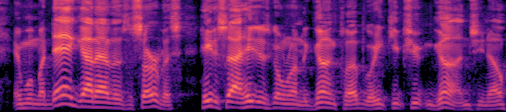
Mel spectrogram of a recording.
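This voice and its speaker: Against a quiet background, a man with an American accent talks at a very fast pace with lively intonation. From Texas. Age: 60s. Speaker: podcast host. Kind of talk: solo podcast monologue, storytelling. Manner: casual, folksy.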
